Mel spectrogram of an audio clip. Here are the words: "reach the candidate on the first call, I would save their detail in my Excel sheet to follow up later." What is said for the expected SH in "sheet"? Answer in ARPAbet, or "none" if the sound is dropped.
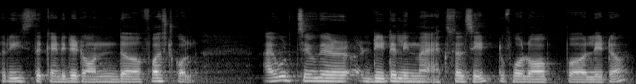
S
